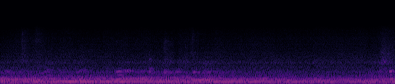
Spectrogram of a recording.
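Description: A lamp's dial clicks as a hand turns it.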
